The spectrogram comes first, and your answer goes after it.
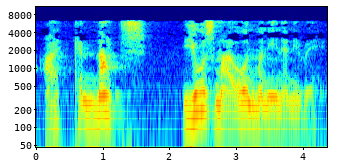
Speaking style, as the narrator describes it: slowly, slowly he became very honest with me, and he said

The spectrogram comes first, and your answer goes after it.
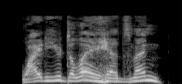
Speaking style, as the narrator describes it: he exclaimed angrily

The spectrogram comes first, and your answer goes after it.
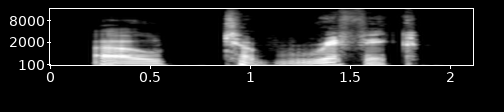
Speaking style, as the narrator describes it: muttered Fauk

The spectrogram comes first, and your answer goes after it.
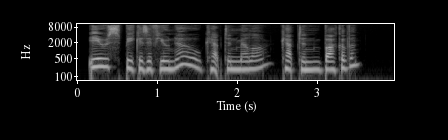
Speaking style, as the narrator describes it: Elaine put just a hint of question in that, but kept her tone casual

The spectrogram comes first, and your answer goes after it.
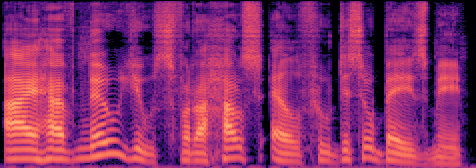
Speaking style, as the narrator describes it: he said coldly

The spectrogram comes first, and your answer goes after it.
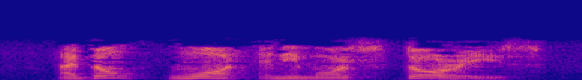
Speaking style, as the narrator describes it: Bran snapped, his voice petulant

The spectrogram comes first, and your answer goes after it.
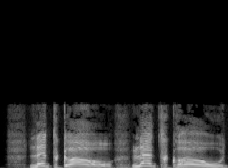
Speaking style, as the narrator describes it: Doreen screamed

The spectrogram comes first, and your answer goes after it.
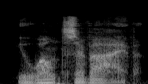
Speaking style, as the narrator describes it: Luz Theron whispered

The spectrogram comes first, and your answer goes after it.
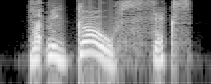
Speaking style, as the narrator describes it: Nine growls

